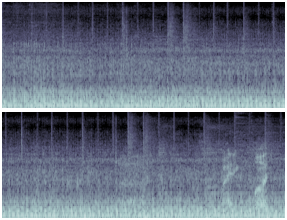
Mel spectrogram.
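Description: A motorcycle ridden on a dirt trail, its engine droning loud and steady throughout with some rattling clatter from the bike and a brief voice near the end.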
